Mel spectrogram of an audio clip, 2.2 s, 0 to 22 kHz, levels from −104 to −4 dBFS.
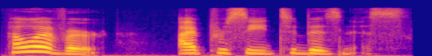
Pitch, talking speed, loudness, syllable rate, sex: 230 Hz, 140 wpm, -19 LUFS, 5.9 syllables/s, female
